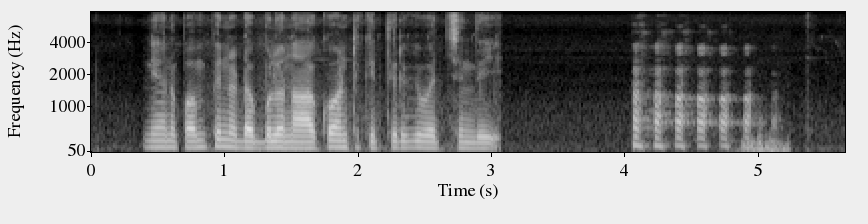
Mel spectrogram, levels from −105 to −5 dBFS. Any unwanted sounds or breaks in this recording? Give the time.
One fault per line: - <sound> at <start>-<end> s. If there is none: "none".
- laugh at 4.1-5.3 s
